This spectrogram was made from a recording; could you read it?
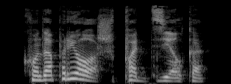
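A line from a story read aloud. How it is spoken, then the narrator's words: Menacing growl. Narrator (Russian): Грозно рыкнул Тамерлан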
